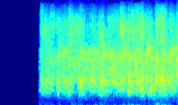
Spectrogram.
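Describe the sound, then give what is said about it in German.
Loud, sustained applause from a large TV studio audience bursts in after a brief silence, a one-minute standing ovation for the returning presenter: a dense wash of many hands clapping continuously at steady intensity. “In einem grün glänzenden Blazer tritt sie vor ihr Studiopublikum, das sie mit einer einminütigen Standing Ovation empfängt.”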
